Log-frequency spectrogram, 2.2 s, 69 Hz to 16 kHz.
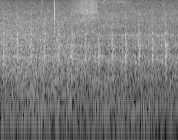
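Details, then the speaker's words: Just-purchased used car, about 146,000 miles, after a drive to the lot. A rapid, light ticking knock of about six per second rides on a rough idle. Engine knock suspected, not confirmed. "Just pulled up to the lot, and obviously now it sounds like we are definitely knocking a little bit, maybe."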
